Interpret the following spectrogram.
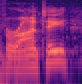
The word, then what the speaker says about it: Fanti: I mess that up well if you messed it up you would not be the first one that that messed up the pronunciation of my name I'm fanti I'm a resident here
